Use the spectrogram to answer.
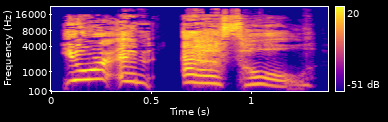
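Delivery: high, loud accusation; angry yell. A narrator's reading. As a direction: yell it at him in fury. Furious woman yelling at mate.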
